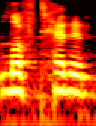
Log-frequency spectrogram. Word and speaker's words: lieutenant: you bring up Lieutenant I've literally never heard anyone pronounce it liutenant until I watched Columbo which is very funny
